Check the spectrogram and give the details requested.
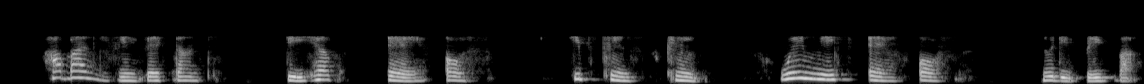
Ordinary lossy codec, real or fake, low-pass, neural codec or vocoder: none; fake; 3.6 kHz; codec, 16 kHz, 4.8 kbps, FACodec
